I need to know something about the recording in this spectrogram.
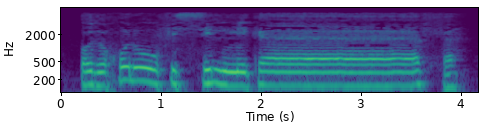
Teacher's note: قرأ قالون كلمة السلم بفتح السين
